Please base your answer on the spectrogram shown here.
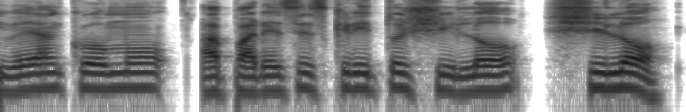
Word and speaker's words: Shiló: Shiló, que sería como Sheila. Vean, debería ser así, Shilo, pero en la Torá está escrito así. Se pronuncia igual, pero vean que termina con una he en vez de con una va.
